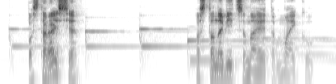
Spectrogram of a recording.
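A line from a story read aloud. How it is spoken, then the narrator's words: Gentle. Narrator (Russian): мягко сказала она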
